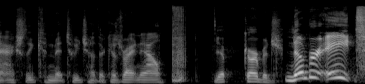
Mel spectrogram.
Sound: blows

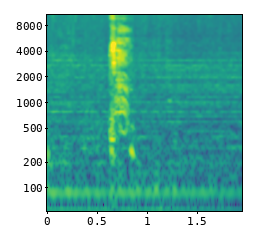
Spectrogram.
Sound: coughs

